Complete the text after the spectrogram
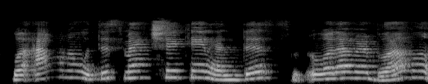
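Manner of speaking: rambling Georgia-style Southern drawl. Mimicking how Southern people talk: imitating a Southern accent. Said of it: "they talk".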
